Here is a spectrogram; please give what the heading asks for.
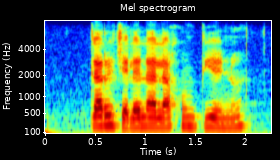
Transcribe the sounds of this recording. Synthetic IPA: t͡ɬʼaɾʊd͡ʒɛlɛnalaχʊm̩pʼieːnʊ

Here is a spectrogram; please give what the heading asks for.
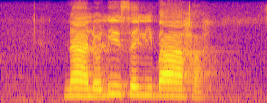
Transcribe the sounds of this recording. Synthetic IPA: nalɔliseliɓaːha

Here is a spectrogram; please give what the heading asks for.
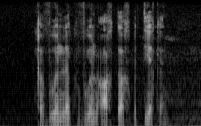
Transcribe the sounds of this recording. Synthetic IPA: χəvuənləkvuənɐ̰χtəχbətiəkən

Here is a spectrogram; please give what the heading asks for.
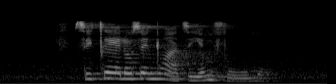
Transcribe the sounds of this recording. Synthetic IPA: siǀɛlɔsɛŋ͡ǀwad̥ʱijeɱvuːmɔ

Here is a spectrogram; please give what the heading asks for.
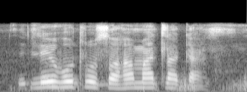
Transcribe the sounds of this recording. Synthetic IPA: lɪhʊt͡ɬʼʊsɔɦamat͡ɬʼakʼaːla

